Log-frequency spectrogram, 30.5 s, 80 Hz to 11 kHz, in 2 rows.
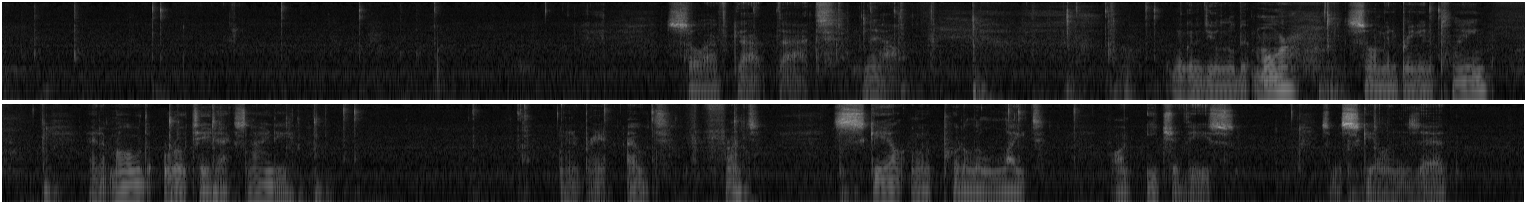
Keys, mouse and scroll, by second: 1.5 click, 1.5-3.9 scroll down 2, 3.9-4.5 scroll up 4, 4.3 middle click, 6.9-7.4 scroll up 3, 7.4 middle click, 8.7 shift+middle click, 9.7 KP_1, 10.2-10.6 scroll up 3, 10.7 shift+middle click, 11.4 click, 12.1-12.5 scroll down 3, 13.2 shift+a, 15.6 Tab, 16.9 r, 19.9 middle click, 21.2 click, 22.6 KP_1, 23.6 s, 25.9 click, 28.6 s.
